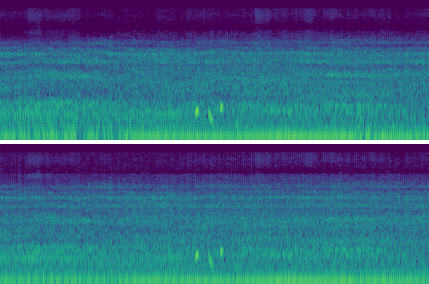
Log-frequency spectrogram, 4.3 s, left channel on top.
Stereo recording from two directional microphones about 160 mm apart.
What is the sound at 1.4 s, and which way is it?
Vehicle, 50° right (ahead or behind).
